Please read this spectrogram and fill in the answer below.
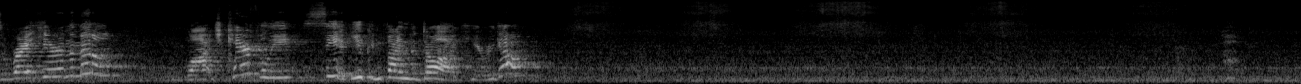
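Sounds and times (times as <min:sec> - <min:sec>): faint background hum and hiss: 0:00.0 - 0:13.0.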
